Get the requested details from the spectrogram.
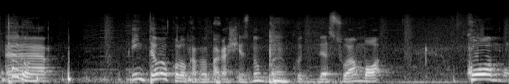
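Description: Over music in the background, a man with a fairly high pitch talks at a moderate pace in an animated tone, his pitch swinging very widely between long, frequent pauses. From Santa Catarina, Brazil. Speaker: podcast host. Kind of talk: casual chat.

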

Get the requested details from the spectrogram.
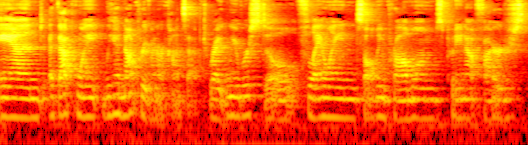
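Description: Over noticeable background noise and audible room echo, a woman with an American accent talks in a very deep, low, monotone voice at a moderate pace with hardly any pauses. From Nebraska, Omaha. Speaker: barbershop founder and entrepreneur. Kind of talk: interview.

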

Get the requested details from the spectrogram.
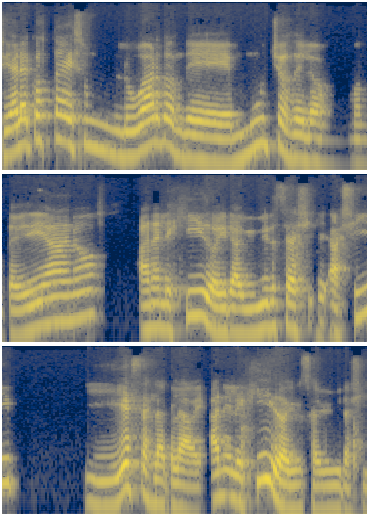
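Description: A man with a fairly high pitch talks at a fairly slow pace, his pitch swinging very widely. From Uruguay, San José de Mayo. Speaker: local politician. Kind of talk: interview. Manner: hesitant, repeats words. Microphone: connectivity problems.

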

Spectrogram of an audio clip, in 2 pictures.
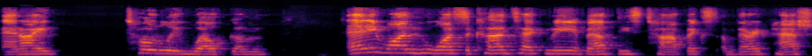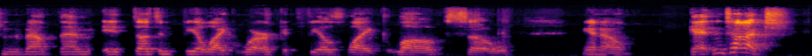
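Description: With a New York accent, a woman speaks at a fairly slow pace in a bright, sharp tone. Her intonation is lively, and the sound is dry and close, with no echo. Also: medium pitch for a woman. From New York City. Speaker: lawyer and diversity executive. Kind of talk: casual interview chat.

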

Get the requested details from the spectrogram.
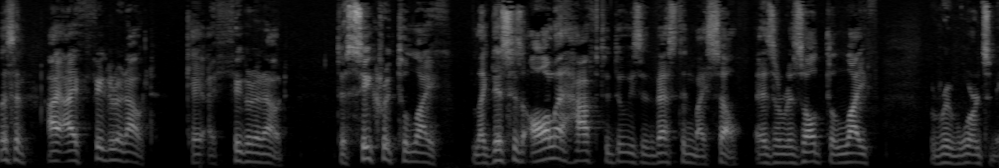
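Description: This man's voice is fairly high in pitch with ordinary pitch variation. He speaks at a moderate pace. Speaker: professional MMA fighter. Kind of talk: casual chat. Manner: animated.

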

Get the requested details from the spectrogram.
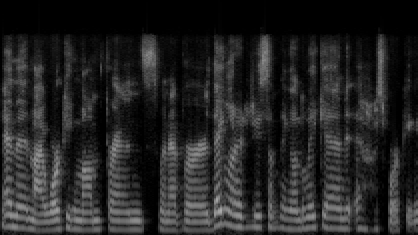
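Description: Vocal fry with a Southern US accent, ordinary pitch variation and a dry, close sound with no echo. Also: woman. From US South (Alabama). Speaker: pharmacist and mother. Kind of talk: personal testimony in interview.

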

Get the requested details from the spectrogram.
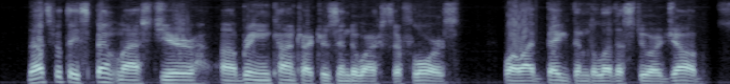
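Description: A man at medium pitch with an American accent and a dark, mellow tone, very fast, with very even loudness, ordinary pitch variation, and a dry, close sound with no echo over a quiet background. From US South. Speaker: caller. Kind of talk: call-in debate.

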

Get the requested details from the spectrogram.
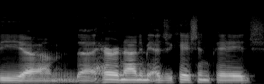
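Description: In a Toronto accent, a man speaks with a dark, mellow tone at a fairly low pitch. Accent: Canadian English, Toronto area. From Markham, Ontario, Canada. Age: 20s. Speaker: hair studio owner. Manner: casual, slangy, with filler words.

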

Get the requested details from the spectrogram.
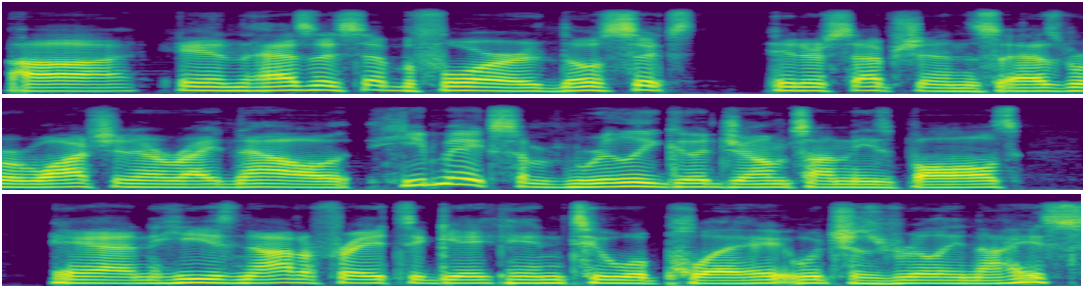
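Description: A man speaks in an unremarkable speaking voice at medium pitch, moderate pace, with very even loudness and fairly even intonation. The background is quiet, and the sound is dry and close with no echo. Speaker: co-host, football podcaster. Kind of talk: casual banter, sports analysis.

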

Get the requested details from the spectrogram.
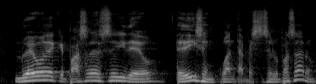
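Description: Speaking at a fairly quick pace, a man's somewhat breathy voice swings very widely in pitch. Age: 20s. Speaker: podcast host, marketing consultant. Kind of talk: casual chat.

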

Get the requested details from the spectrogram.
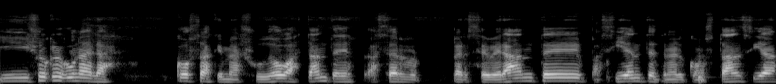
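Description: In a dry, close recording with no echo, a man with an ordinary speaking voice talks at a fairly slow pace, his pitch fairly high with ordinary variation and his loudness swinging widely. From Argentina, Buenos Aires. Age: 20s. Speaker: jiu-jitsu competitor. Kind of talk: interview.

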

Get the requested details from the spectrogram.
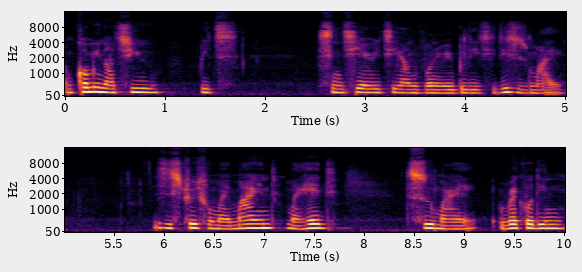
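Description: A woman speaks with a very deep, low pitch and monotone, flat intonation. She leaves long, frequent pauses. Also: fairly slow pace. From Nigeria. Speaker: podcaster, student. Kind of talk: solo monologue. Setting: at home, portable microphone.

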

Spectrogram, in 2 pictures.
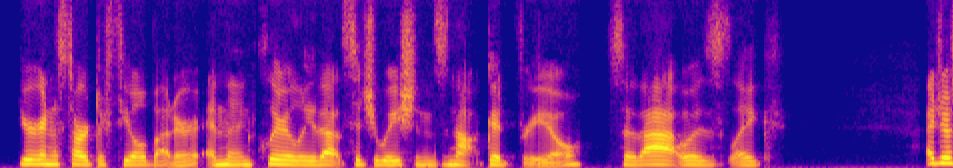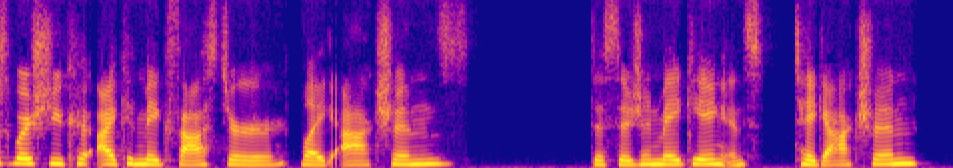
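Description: A woman with an American accent speaks in a normal speaking voice at a moderate pace and medium pitch, with fairly even intonation, in a dry, close recording with no echo that is very clean against a silent background. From San Diego, California. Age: 30s. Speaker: health and fitness coach. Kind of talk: casual chat.

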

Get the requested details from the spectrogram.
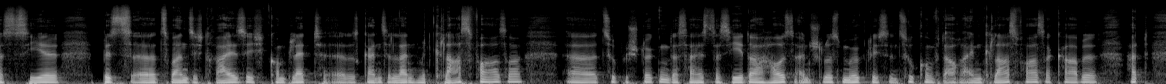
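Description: A man's fairly low voice, dark and mellow in tone, with fairly even intonation. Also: very clean recording, silent background. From Thuringia, Erfurt. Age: 50s. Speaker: head of a state digital agency. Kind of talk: interview. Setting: studio.

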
